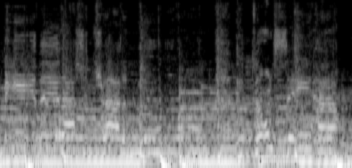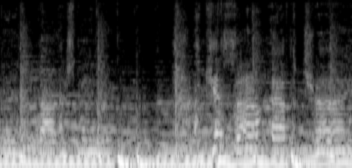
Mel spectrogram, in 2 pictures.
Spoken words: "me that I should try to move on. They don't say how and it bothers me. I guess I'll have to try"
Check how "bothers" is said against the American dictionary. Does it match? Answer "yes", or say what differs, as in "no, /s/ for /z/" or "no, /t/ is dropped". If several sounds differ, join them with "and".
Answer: no, /ð/ is dropped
